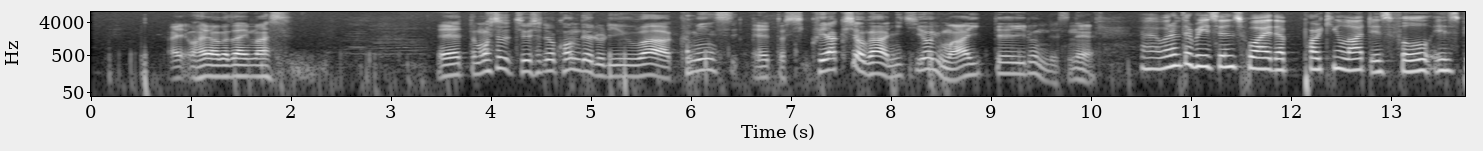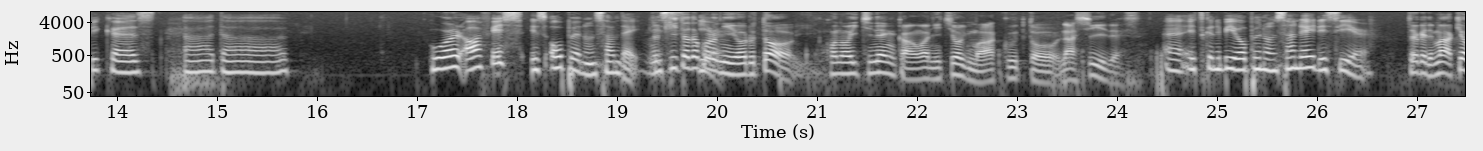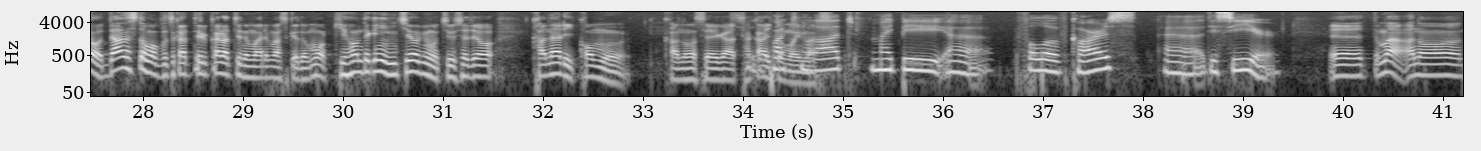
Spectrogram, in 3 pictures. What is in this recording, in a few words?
announce; sunday message 2018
